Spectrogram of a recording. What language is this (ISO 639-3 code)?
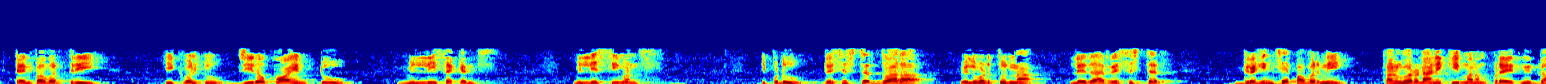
tel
